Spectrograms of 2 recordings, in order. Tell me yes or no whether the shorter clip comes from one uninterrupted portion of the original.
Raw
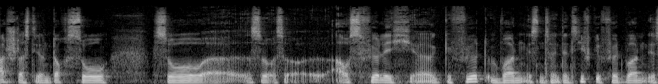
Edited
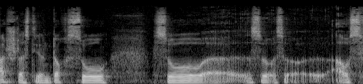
yes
